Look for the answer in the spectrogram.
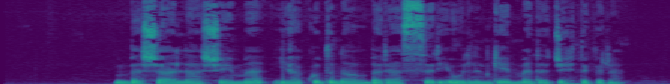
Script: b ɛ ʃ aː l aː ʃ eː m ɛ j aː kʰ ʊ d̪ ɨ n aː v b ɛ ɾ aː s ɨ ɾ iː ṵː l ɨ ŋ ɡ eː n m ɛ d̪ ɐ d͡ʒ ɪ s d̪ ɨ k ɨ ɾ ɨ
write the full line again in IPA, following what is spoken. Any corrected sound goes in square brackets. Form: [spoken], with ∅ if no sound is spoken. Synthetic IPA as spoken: b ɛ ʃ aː l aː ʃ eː m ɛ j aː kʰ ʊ d̪ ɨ n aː v b ɛ ɾ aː s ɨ ɾ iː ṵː l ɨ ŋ ɡ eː n m ɛ d̪ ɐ d͡ʒ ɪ [h] d̪ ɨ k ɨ ɾ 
